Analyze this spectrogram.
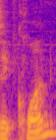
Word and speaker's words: ikhwan: And the word most used is ikhwan, brethren, right? Pronounced khwan.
